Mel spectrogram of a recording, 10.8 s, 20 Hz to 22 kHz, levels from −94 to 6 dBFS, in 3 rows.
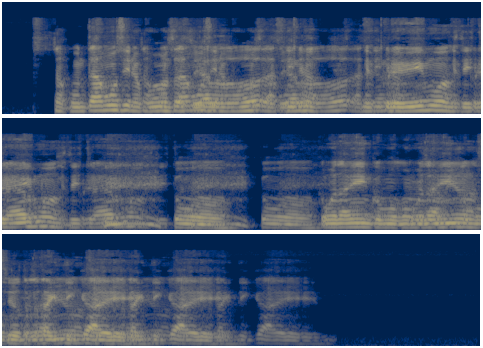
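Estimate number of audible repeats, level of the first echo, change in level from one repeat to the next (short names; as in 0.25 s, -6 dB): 2, -5.0 dB, -11.0 dB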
